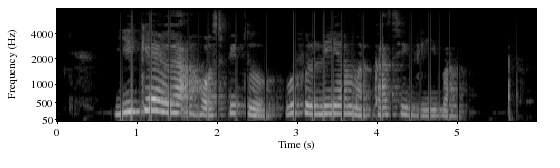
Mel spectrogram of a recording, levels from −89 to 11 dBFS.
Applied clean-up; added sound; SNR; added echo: none; none; none; none.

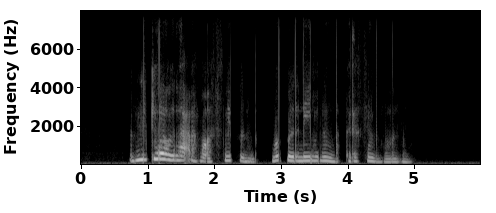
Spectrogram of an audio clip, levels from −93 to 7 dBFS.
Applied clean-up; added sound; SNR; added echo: neural diffusion model UNIVERSE++.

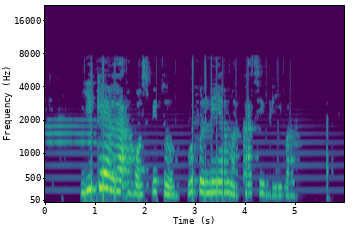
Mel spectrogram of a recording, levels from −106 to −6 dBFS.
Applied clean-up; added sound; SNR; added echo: classical method spectral subtraction.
